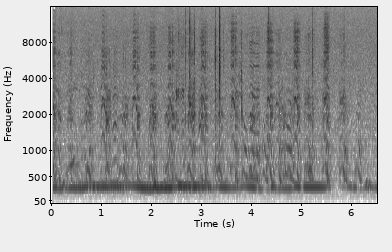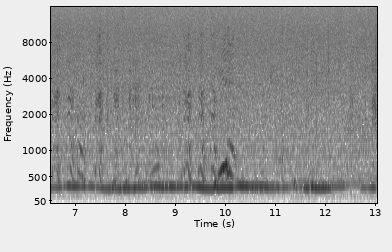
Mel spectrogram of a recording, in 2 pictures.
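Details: Greater prairie chickens in courtship display: a continuous low droning moan underlies a busy chorus of overlapping cackles, whoops and sharp clucks from several birds, rising and falling throughout.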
